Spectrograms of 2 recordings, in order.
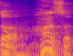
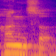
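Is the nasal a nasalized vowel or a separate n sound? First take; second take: nasalized vowel; separate n. First: The vowel itself is nasalized, with no separate n. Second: A separate short n follows the vowel. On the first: It means to laugh. "ह और न की ध्वनि एक साथ निकलेगी" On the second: It means swan. "ह की ध्वनि समाप्त हो गई, उसके बाद बिंदी की ध्वनि आई आधा न की, फिर स"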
